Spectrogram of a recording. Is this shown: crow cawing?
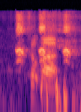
yes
